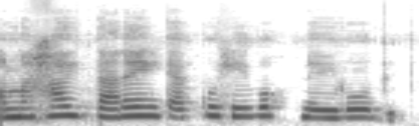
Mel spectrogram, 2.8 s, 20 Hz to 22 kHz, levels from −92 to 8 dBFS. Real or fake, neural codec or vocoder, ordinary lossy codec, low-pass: fake; codec, 44.1 kHz, 1.7 kbps, Pupu-Codec; none; none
